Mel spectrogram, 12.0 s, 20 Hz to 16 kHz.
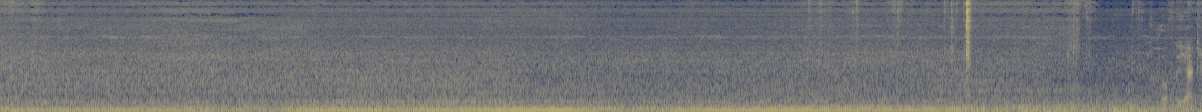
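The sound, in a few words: BMW 335i E92 N55 straight-piped engine while driving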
